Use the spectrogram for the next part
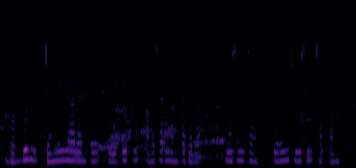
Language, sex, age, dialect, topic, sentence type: Telugu, female, 18-24, Utterandhra, banking, statement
